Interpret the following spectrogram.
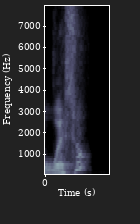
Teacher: en el caso de hueso, parece más como un sonido W, como hueso,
